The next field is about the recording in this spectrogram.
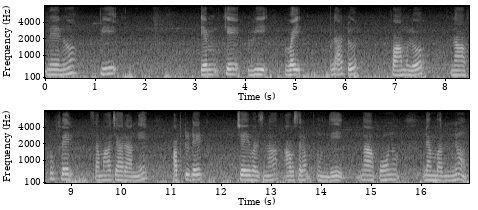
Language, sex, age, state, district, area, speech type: Telugu, female, 60+, Andhra Pradesh, Krishna, rural, read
